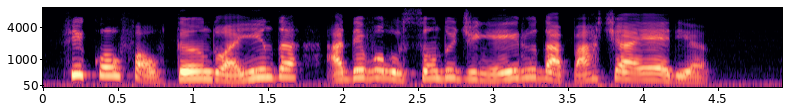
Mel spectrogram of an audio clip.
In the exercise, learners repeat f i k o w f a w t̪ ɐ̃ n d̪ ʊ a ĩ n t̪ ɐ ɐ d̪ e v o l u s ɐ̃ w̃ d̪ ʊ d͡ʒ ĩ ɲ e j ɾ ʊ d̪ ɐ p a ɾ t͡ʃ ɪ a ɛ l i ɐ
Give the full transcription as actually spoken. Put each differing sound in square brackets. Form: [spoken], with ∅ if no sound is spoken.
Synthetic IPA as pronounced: f i k o w f a w t̪ ɐ̃ n d̪ ʊ a ĩ n [d̪] ɐ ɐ d̪ e v o l u s ɐ̃ w̃ d̪ ʊ d͡ʒ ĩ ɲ e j ɾ ʊ d̪ ɐ p a ɾ t͡ʃ ɪ a ɛ [ɾ] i ɐ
